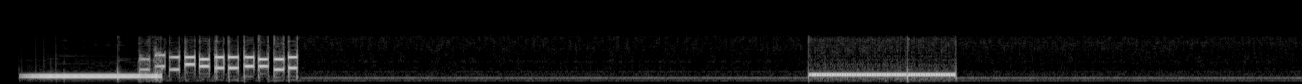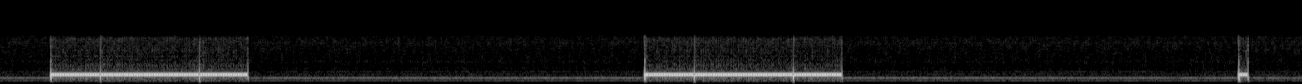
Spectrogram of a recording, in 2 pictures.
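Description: Telephone line tones: a two-tone dial tone, then a rapid string of touch-tone (DTMF) digits being dialed. Then a ringback tone rings three times, about two seconds on and four seconds off, over a faint steady line hum, with a short click just before the call connects.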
